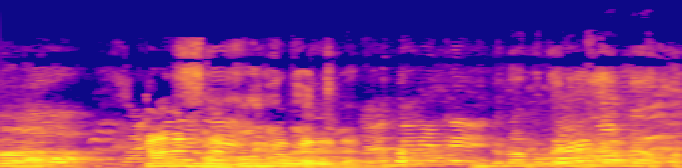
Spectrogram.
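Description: Several people talking over one another in a room: lively overlapping chatter.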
